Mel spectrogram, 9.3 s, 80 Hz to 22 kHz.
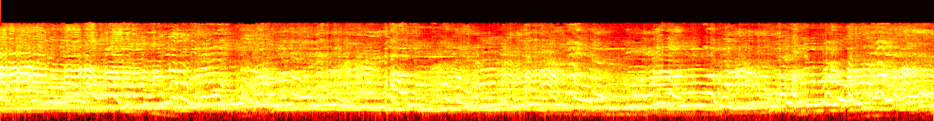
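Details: Several Chinese wolves (gray wolf) howl in a dense chorus of long, wavering, rising and falling tones at Tennoji Zoo, Osaka, 23 February 2013, before the howling abruptly stops.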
